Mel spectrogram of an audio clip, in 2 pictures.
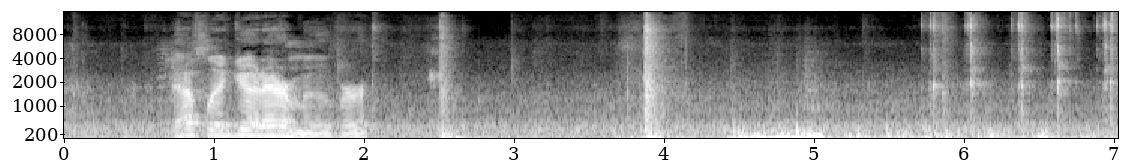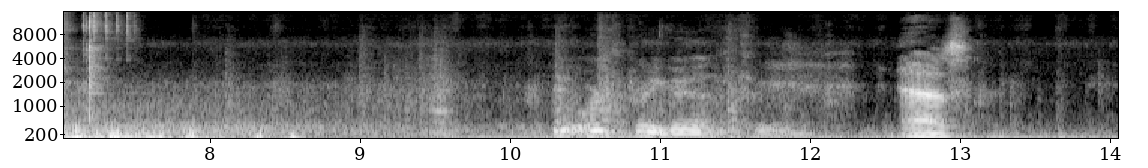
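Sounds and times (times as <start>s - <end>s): ceiling fan running: 0.0s - 14.0s
air buffeting microphone: 3.7s - 8.8s.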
